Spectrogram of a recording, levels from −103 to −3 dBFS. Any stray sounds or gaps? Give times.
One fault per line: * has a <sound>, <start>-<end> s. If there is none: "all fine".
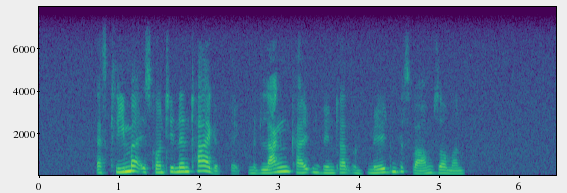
all fine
